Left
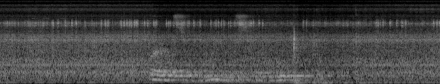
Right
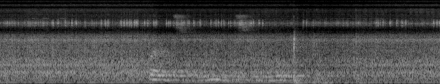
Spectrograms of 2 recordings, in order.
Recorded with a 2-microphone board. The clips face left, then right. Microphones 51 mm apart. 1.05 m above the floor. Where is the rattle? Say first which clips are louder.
Right 3 dB; 15° right (ahead or behind), 0.7 m.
